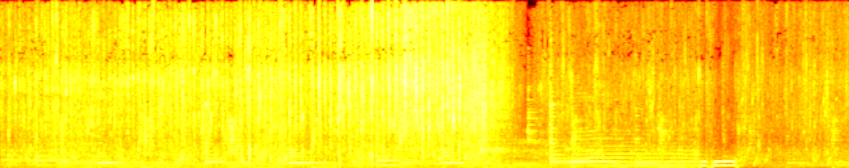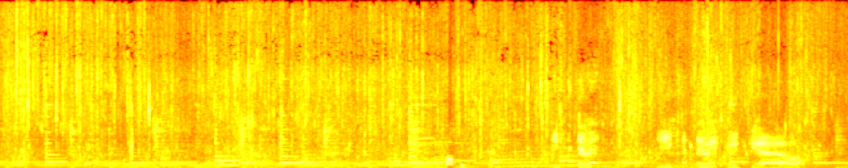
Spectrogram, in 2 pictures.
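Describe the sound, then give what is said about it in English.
Water splashes and sloshes steadily in a flowing stream, with irregular bursts of churning as an animal plays and moves through the water, and a voice is heard at times. “She's never played in the water like this before.”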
